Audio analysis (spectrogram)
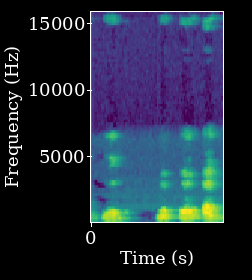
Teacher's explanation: வாய் திறக்கும் முயற்சியுடன் இதழ்களை குவிப்பதால பிறக்குது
